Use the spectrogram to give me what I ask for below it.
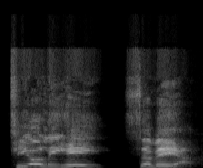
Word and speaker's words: Tiaoalii Savea: may we may need to learn how to pronounce it so there you go tiol Le SAA is how you go t sea uh will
